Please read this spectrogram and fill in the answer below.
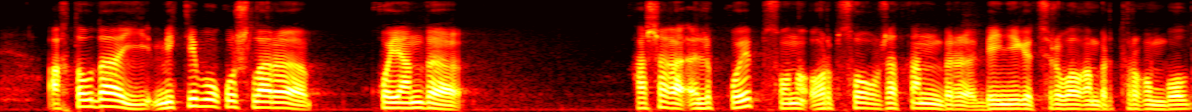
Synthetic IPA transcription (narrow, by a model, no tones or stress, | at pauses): ɑ̰qt̪ɑwd̪ɑme̞k̚t̪e̞pwo̞quʃəlˠɑɾə | qʰo̞jɑnd̪ə | qʰɑʃɑʁɑʔɪlɪp̚qʰo̞jəpso̞nə̰ʔʊɾəpso̞ʁəpʒɑt̪̚qɑnəbɪɾbe̞jne̞ɡʲet̪ʰsɪɾɪpɑlˠʁɑnbɪɾt̪ʰʊɾʁəmbo̞lˠd̪ə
